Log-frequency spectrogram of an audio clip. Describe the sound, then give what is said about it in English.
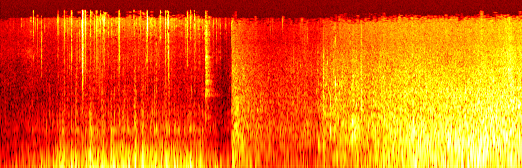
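Ocean waves on a beach, beginning as a low rumbling roll with faint crackles, then breaking into a loud, steady hiss of surf that carries through to the end. No voices. “we've got fire and we have a beach and we've got a bar and a boat and the woods.”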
